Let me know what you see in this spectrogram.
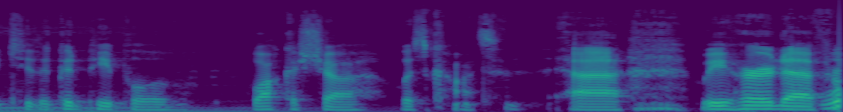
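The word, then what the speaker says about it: Waukesha: heard from a couple yeah wkha and and maybe I'm still pronouncing it wrong and uh uh so this is what happens if you reach out to us we will respond and uh springjack in wakasa corrected me on my uh pronunciation which I believe I called wesa uh and uh we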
